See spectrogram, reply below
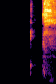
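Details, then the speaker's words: Adult sneezing fit, sneezy since waking on a rainy day, recorded at work without tissues and sneezing into a hand: a brief sharp intake, then a loud, explosive sneeze triggered by trying to sniff back. "Gosh. I mean, that was just from trying to sniff some of this back, and of course I don't have any tissues."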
